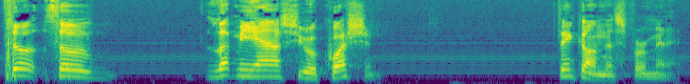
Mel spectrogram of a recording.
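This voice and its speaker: A man preaching a sermon, emphatic and full of rhetorical questions, dropping to a hush for key points. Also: high-pitched, sing-song, measured pace.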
